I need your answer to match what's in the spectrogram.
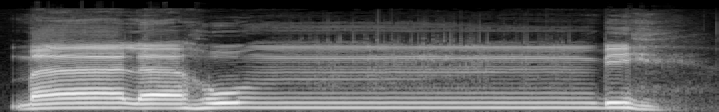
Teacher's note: menggunnahkan dengan gunnah yang dipanjangkan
